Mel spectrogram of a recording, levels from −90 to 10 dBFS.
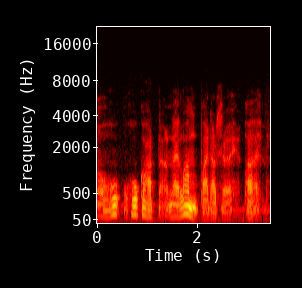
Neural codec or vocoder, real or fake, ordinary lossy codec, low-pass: vocoder, 44.1 kHz, 128 mel bands every 512 samples, BigVGAN v2; fake; none; 19.8 kHz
